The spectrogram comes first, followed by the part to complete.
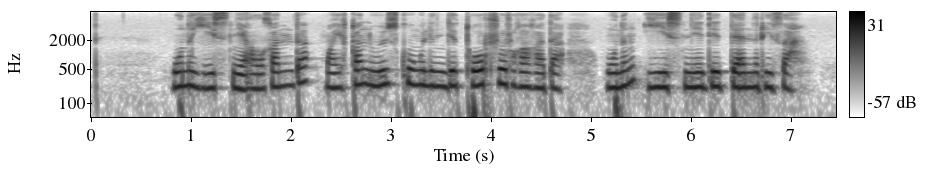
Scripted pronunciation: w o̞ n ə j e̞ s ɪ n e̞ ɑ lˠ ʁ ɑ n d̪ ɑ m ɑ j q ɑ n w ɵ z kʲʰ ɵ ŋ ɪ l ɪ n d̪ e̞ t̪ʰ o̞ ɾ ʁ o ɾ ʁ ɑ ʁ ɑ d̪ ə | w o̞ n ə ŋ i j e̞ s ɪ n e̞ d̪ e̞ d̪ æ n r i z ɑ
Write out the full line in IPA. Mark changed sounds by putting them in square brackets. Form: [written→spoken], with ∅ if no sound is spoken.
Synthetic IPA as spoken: w o̞ n ə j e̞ s ɪ n e̞ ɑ lˠ ʁ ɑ n d̪ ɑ m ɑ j q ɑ n w ɵ z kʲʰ ɵ ŋ ɪ l ɪ n d̪ e̞ t̪ʰ o̞ ɾ [ʁ→ʒ] o ɾ ʁ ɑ ʁ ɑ d̪ [ə→ɑ] | w o̞ n ə [ŋ→ɴ] i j e̞ s ɪ n e̞ d̪ e̞ d̪ æ n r i z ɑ

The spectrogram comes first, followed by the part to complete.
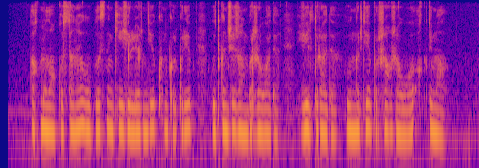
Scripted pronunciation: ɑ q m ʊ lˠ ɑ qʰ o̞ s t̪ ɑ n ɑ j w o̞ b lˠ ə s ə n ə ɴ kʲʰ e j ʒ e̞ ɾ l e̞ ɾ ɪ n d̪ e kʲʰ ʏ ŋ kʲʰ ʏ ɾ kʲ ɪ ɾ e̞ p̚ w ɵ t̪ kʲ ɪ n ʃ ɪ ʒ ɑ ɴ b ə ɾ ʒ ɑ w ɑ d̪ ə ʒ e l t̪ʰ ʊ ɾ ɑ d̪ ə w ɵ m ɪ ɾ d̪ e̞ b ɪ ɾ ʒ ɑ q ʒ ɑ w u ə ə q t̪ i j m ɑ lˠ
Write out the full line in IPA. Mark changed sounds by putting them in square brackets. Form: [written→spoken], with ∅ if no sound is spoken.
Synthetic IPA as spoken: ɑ q m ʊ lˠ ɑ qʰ o̞ s t̪ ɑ n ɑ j w o̞ b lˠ ə s ə n ə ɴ kʲʰ e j ʒ e̞ ɾ l e̞ ɾ ɪ n d̪ e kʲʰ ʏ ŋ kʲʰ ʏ ɾ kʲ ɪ ɾ e̞ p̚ w ɵ t̪ kʲ ɪ n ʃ ɪ ʒ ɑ ɴ b ə ɾ ʒ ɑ w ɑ d̪ ə ʒ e l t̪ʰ ʊ ɾ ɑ d̪ ə w ɵ [m→ŋ] ɪ ɾ d̪ e̞ b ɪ ɾ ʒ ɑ q ʒ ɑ w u ə ə q t̪ i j m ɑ lˠ

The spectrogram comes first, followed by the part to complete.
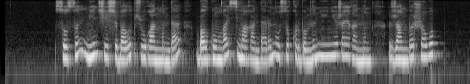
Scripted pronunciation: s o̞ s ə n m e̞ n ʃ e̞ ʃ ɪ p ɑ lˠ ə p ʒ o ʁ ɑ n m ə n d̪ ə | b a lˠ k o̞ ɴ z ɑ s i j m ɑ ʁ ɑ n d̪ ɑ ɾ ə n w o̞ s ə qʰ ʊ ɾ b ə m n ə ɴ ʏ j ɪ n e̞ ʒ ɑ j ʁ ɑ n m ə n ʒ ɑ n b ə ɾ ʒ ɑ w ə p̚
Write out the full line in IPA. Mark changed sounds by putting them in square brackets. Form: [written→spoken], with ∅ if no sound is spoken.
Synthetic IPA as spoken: s o̞ s ə n m e̞ n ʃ e̞ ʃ ɪ p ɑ lˠ ə p ʒ [o→u] ʁ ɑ n m ə n d̪ [ə→ɑ] | b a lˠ k o̞ ɴ [z→ʁ] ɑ s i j m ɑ ʁ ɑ n d̪ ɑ ɾ ə n w o̞ s ə qʰ ʊ ɾ b ə m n ə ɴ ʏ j ɪ n e̞ ʒ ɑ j ʁ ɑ n m ə n ʒ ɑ n b ə ɾ ʒ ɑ w ə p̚

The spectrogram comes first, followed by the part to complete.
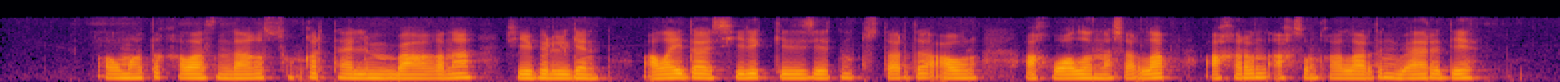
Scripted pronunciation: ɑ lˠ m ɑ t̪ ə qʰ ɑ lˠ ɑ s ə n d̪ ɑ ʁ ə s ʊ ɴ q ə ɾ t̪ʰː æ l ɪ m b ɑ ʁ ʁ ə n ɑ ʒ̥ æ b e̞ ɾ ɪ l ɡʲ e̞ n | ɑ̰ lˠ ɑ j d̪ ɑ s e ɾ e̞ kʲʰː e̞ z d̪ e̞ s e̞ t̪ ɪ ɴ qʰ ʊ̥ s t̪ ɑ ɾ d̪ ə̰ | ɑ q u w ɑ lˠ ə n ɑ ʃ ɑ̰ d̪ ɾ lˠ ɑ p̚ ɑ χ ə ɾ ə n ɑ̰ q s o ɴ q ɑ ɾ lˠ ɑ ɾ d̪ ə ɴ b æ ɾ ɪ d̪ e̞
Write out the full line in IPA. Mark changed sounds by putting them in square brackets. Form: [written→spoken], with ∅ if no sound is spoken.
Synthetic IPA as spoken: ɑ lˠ m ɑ t̪ ə qʰ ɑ lˠ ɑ s ə n d̪ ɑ ʁ ə s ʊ ɴ q ə ɾ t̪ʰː æ l ɪ m b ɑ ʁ ʁ ə n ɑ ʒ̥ [æ→e] b e̞ ɾ ɪ l ɡʲ e̞ n | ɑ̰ lˠ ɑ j d̪ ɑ s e ɾ e̞ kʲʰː e̞ z d̪ e̞ s e̞ t̪ ɪ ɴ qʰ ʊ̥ s t̪ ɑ ɾ d̪ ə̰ | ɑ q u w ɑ lˠ ə n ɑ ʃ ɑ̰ [d̪→∅] ɾ lˠ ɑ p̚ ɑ χ ə ɾ ə n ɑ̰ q s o ɴ q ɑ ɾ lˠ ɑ ɾ d̪ ə ɴ b æ ɾ ɪ d̪ e̞

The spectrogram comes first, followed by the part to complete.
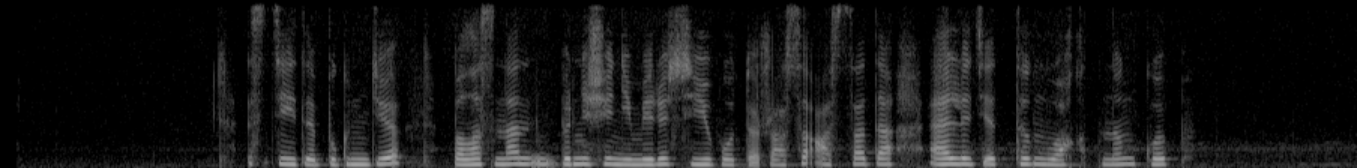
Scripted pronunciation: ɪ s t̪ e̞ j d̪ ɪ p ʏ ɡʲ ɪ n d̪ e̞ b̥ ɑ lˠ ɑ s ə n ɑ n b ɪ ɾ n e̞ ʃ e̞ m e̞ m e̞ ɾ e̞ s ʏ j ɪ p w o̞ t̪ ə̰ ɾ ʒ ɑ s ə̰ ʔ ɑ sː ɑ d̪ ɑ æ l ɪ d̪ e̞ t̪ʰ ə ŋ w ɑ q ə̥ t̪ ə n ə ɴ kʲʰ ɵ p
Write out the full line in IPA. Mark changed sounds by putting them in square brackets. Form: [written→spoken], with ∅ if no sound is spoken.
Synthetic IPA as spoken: ɪ s t̪ e̞ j d̪ ɪ [p→b] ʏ ɡʲ ɪ n d̪ e̞ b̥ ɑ lˠ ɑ s ə n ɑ n b ɪ ɾ n e̞ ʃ e̞ [m→n] e̞ m e̞ ɾ e̞ s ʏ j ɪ p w o̞ t̪ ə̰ ɾ ʒ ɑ s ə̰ ʔ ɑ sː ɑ d̪ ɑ æ l ɪ d̪ e̞ t̪ʰ ə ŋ w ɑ q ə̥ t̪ ə n ə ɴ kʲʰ ɵ p

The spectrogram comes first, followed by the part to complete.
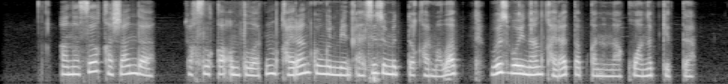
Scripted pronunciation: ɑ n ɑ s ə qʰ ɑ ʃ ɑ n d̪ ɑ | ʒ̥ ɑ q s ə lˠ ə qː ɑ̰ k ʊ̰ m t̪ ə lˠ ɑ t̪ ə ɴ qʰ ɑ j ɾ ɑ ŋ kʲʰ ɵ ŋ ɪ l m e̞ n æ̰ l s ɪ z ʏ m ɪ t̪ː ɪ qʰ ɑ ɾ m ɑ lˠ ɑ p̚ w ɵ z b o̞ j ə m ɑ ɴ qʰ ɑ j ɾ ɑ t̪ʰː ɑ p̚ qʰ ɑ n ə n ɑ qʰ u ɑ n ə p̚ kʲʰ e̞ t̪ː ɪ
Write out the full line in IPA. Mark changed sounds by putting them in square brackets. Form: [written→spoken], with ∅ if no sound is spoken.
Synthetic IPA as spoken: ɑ n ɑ s ə qʰ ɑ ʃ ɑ n d̪ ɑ | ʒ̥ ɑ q s ə lˠ ə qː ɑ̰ [k→ʔ] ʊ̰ m t̪ ə lˠ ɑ t̪ ə ɴ qʰ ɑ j ɾ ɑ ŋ kʲʰ ɵ ŋ ɪ l m e̞ n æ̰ l s ɪ z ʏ m ɪ t̪ː ɪ qʰ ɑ ɾ m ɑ lˠ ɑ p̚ w ɵ z b o̞ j ə [m→n] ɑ ɴ qʰ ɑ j ɾ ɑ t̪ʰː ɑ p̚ [qʰ→q] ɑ n ə n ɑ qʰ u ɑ n ə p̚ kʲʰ e̞ t̪ː ɪ

